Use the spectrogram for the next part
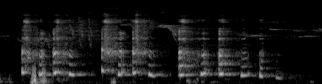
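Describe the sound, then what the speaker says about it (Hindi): A voiced, cartoon-style cough from a poor sparrow maid character doing housework, about eight quick hacking bursts in an uneven run, close and clear. "वो लगातार खांसे जा रही थी"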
